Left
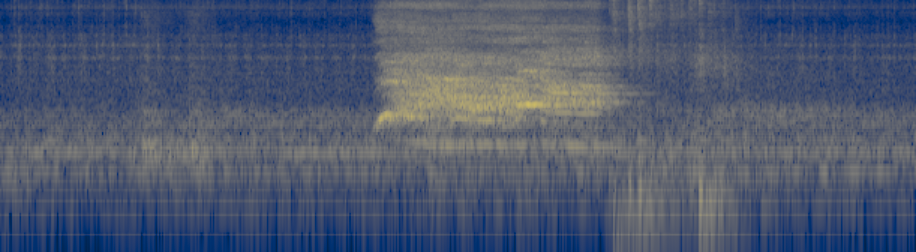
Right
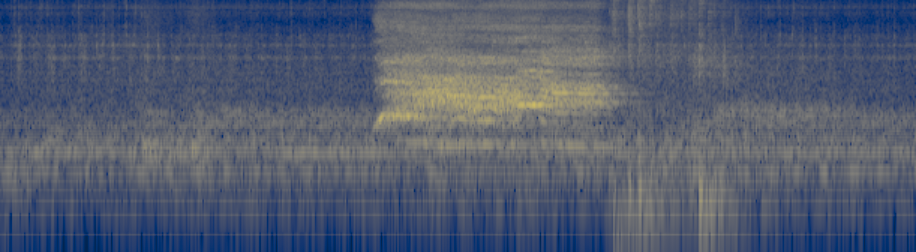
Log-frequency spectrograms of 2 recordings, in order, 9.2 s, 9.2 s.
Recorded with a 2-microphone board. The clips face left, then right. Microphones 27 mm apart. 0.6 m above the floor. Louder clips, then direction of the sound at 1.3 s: Even; 30° left (ahead or behind).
